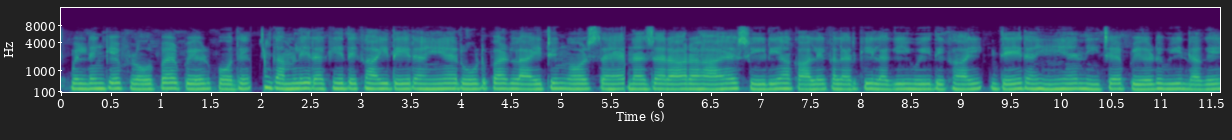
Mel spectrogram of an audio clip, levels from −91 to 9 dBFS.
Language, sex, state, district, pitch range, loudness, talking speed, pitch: Hindi, female, Uttar Pradesh, Deoria, 180-190 Hz, -19 LUFS, 185 wpm, 185 Hz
